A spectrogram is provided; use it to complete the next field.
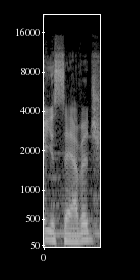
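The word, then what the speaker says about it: Yesavage: He's His name is is spelled Y E S A V A G E. Ray, you savage.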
